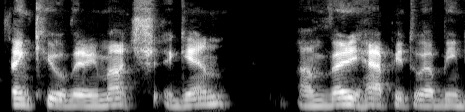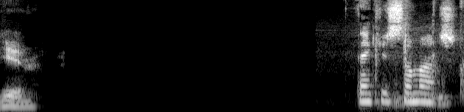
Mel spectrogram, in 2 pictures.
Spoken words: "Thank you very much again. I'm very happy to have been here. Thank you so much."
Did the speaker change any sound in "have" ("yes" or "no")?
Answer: no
